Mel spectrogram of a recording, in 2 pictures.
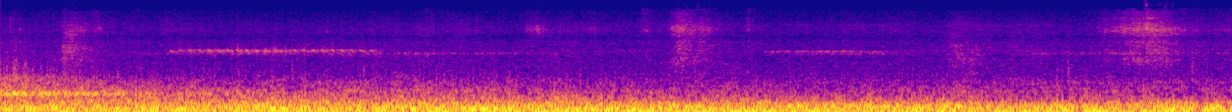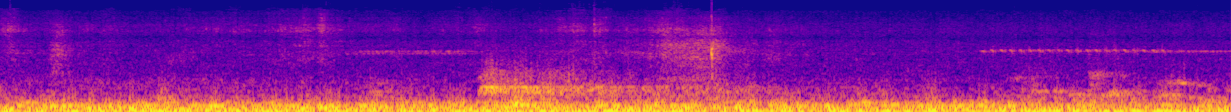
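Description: Heavily amplified outdoor field recording: a loud, steady low rumble and hiss, with short, thin, high-pitched tones recurring every few seconds, a few faint clicks, and a held mid-pitched tone of about a second and a half a little past eight seconds in.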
